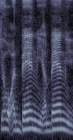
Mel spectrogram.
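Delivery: desperate, repeated pleading. Retelling begging on a forum to be unbanned, retelling a desperate plea. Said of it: "Like I was pleading".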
